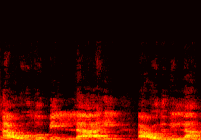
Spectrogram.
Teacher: اعوذ باللہ میں اللہ سے پہلے اعوذ بی کے با پر زیر ہے، اس لیے اللہ کو باریک پڑھا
